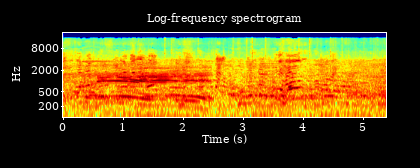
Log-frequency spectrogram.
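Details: Sahiwal bull calves at a cattle market (haat) near Dhaka on 3 October, as a farmer shops for one; a long drawn-out moo with wavering harmonics over the first half, then crowd chatter and scattered calls.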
